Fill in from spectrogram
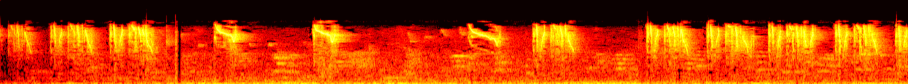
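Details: A hill prinia's call used for trapping birds: bursts of rasping high notes mixed with clear descending whistled slurs, steady and repetitive.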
